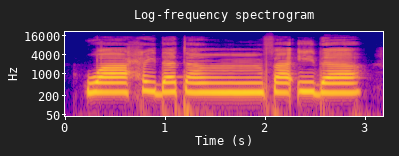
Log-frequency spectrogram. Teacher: کلمت واحدہ کے آخری میں تا پہ تنوین زبر ہے، پھر حرف الفا ہے کلمت فائدہ، فا حروف الاخفاء میں سے ہے تو ہم یہ حکم کو غنہ کے ساتھ ادا کریں گے · کلمت فائدہ میں حرف الدال کے ادائیگی زبان کے سر اور اوپر والے دانتوں کے اندرونی کناروں سے ہے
